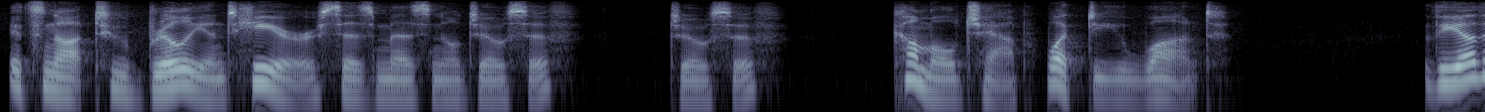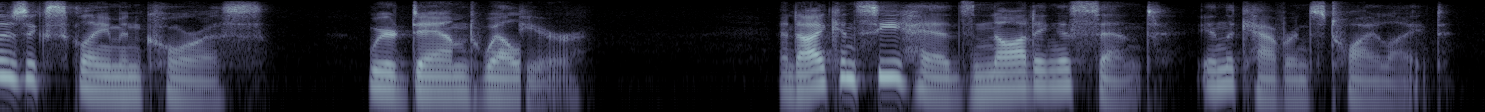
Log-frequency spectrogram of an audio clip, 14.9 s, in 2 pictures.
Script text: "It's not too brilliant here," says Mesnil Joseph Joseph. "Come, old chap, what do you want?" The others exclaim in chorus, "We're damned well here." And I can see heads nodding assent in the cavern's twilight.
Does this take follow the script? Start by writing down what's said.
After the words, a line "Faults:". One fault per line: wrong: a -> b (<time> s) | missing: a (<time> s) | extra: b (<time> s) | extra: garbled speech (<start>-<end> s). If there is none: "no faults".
"It's not too brilliant here," says Mesnil Joseph Joseph. "Come, old chap, what do you want?" The others exclaim in chorus, "We're damned well here." And I can see heads nodding assent in the cavern's twilight.
Faults:
no faults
